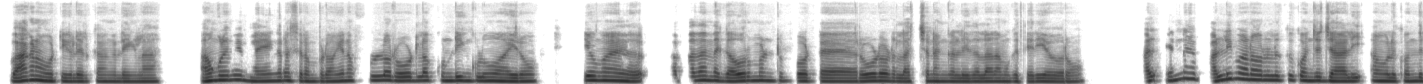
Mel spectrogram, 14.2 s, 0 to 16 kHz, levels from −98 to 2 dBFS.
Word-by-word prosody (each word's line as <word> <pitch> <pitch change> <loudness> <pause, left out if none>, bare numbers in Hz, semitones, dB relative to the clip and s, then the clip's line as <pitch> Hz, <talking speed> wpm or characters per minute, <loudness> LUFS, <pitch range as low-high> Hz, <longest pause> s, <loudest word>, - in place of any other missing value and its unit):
வாகன 180 +6 +4
ஓட்டிகள் 145 -2 0
இருக்காங்க 140 0 -4
இல்லைங்களா, 135 0 -1 0.5
அவங்களுமே 195 +5 +3
பயங்கர 150 +3 +1
சிரமப்படுவாங்க. 140 0 -1
ஏன்னா 165 - 0
ஃபுல்லா 180 +1 0
ரோட்லாம் 165 +1 0
குண்டும் 165 -1 +1
குழியும் 160 -1 +1 0.2
ஆயிரும். 145 0 +2 0.5
இவங்க 180 -1 +3 0.7
அப்போ 145 +4 -11
தான், 185 -1 +2
இந்த 175 - +1
கவர்மெண்ட் 165 +2 +1 0.2
போட்ட 150 -1 -1 0.4
ரோடோட 155 +1 +3
லட்சணங்கள், 140 0 -2
இதெல்லாம் 135 +1 0
நமக்கு 135 0 -2
தெரிய 135 +1 0
வரும். 130 +1 -3 0.7
அல் 170 - 0 0.2
என்ன, 245 +5 -2 0.2
பள்ளி 185 +10 +2
மாணவர்களுக்கு 195 -4 +1
கொஞ்சம் 165 -2 +1
ஜாலி. 150 0 +3 0.2
அவங்களுக்கு 150 -1 +1
வந்து 150 +1 +1
150 Hz, 140 wpm, -22 LUFS, 140-170 Hz, 0.7 s, வாகன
